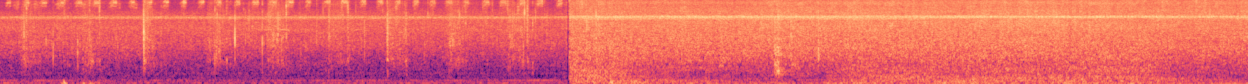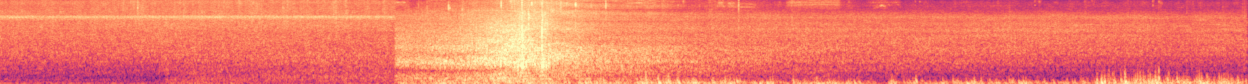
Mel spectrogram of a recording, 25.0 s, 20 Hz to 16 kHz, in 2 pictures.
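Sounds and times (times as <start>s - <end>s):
waterfall rushing: 5.7s - 21.5s
wind rumbling on microphone: 5.7s - 24.9s.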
